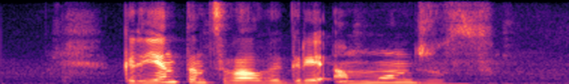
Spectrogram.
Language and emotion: Russian, neutral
